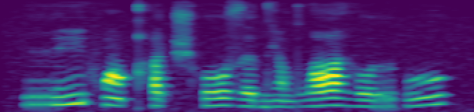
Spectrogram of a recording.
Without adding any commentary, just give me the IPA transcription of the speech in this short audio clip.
r ĩ f ɔ̃ qʰ ə t͡ʃʰ o z ə d ĩ d ðˤ ɛ ɦ o r ʔ u

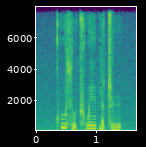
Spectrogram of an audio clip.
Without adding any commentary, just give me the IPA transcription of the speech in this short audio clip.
kʰ u˥ s u˨˩ ʈ͡ʂʰ w e˥ ɪ̯ p j ä˨ ʈ͡ʂ ɻ̩˨˩˦

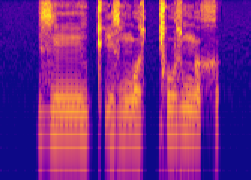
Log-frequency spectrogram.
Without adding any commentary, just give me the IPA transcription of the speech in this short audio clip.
z ĩː v kʼ i z ŋ o z ǀ u z ŋ ɵ x

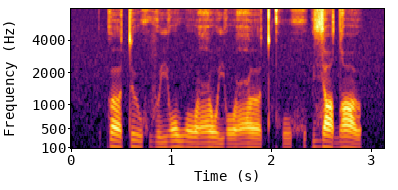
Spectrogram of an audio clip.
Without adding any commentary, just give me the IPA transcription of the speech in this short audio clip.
k œ t ʉː xʷ v ʉ j o w oː ʕ o j oː ʕ œː t kʰ u xʷ | zʲ o dˤ ɵ

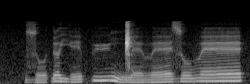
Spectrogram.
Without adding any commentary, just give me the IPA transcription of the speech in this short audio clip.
z o˩ ɗ ə˧ j e˩˧ p yː˦˥ ŋ͡ǁ ɛ˩ β ɛː˩˧ z o˧ β ɛː˦˥

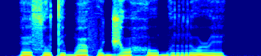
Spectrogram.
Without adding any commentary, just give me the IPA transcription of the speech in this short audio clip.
ɛ s ʊ t ɪ b a f o d͡ʒ ɔ h o b ʊ r ʊ ɹ e

